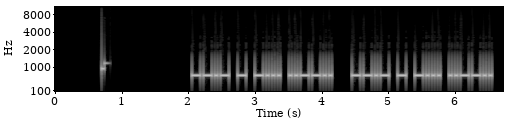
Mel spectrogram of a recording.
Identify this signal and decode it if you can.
Morse code, heard as a keyed tone, about 28 wpm, 700 Hz. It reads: QTB? QTB?
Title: Q-Codes Repeated 3x 28wpm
